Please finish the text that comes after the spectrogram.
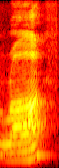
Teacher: র টা উচ্চারিত হয় জিহ্বার আগার উল্টা পিঠ উপরের তালের সঙ্গে লাগিয়ে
